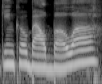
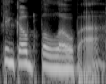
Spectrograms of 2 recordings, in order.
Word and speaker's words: Ginkgo biloba: You pronounced it Ginkgo Balboa. Great. Ginkgo biloba.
